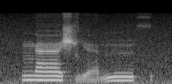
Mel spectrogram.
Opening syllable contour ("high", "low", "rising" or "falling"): high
